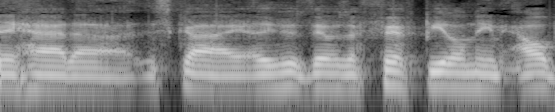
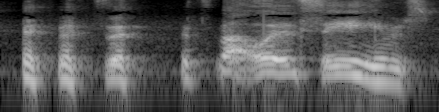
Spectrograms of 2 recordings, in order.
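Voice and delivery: quoted movie line; 8 semitones higher, 7 dB quieter, much slower than usual. Retold or imitated. Quoting Austin Powers line.

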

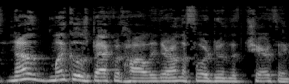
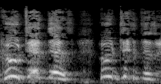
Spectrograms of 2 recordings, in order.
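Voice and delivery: higher, louder shouted question through a laugh; Michael yelling at the office; mock yelling; 9 semitones higher, 7 dB louder than usual. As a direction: yell it at the whole office. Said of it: "he starts yelling out at the office".

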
